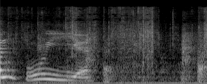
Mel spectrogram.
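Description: Plastic carrier bag and aluminium foil crinkling and rustling as hands open a foil-wrapped package, mostly in the second half; a voice speaks briefly at the start.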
